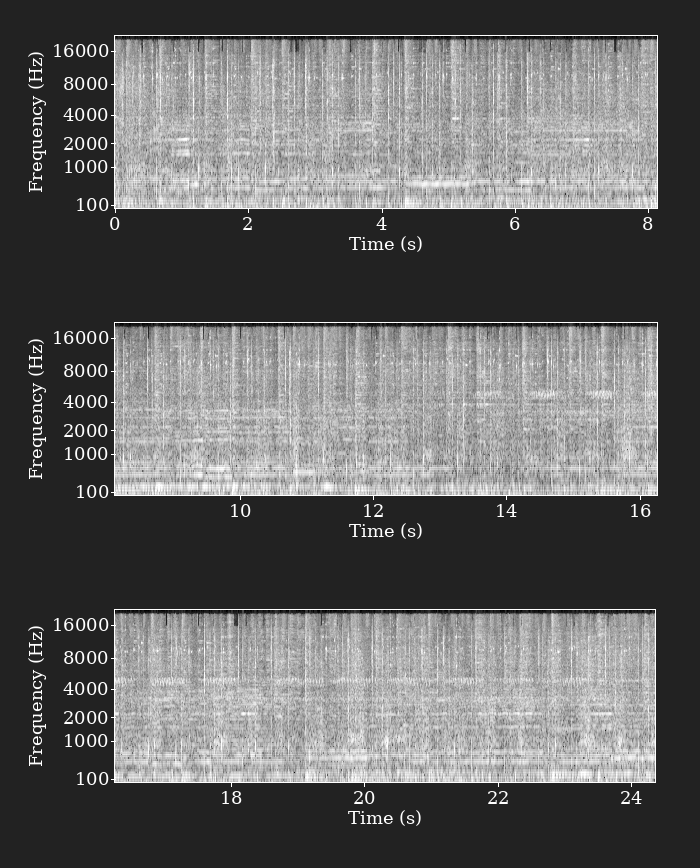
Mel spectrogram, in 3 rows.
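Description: Horses gallop in a steady clip-clop of hooves through The Witcher 3, with an occasional whinny over a continuous game soundscape and background music.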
